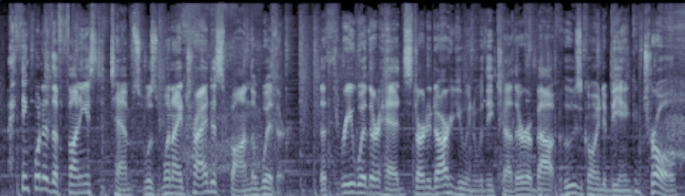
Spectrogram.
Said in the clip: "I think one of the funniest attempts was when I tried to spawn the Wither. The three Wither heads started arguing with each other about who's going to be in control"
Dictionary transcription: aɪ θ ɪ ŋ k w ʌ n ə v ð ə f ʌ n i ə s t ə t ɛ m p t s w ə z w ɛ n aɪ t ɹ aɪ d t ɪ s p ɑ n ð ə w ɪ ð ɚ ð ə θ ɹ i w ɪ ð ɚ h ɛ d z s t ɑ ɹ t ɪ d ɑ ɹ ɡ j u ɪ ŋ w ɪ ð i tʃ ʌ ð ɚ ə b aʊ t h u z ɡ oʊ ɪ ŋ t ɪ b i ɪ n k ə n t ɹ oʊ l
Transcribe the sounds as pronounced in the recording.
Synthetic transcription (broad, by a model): aɪ θ ɪ ŋ k w ʌ n ə v ð ə f ʌ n i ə s t ə t ɛ m p t s w ə z w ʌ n aɪ t ɹ aɪ d t ɪ s p ɑ n ð ə w ɪ ð ɚ ð ə θ ɹ i w ɪ ð ɚ h ɛ d z s t ɑ ɹ t ɪ d ɑ ɹ ɡ j u ɪ ŋ w ɪ ð i tʃ ʌ ð ɚ ə b aʊ t h u z ɡ oʊ ɪ ŋ t ɪ b i ɪ n k n t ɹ oʊ l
